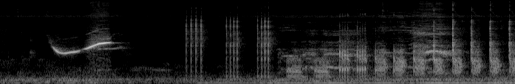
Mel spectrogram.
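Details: Myna song as a lure to draw replies. A single loud, sweeping whistle is followed by dry clicks and a stretch of harsh, rapid chattering.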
